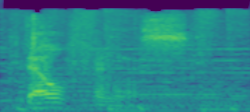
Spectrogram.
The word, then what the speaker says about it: Delphinus: A was the Delphinus. D-E-L-P-H-I-N-U-S. For all I know, I might be pronouncing it wrong. – That's it.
